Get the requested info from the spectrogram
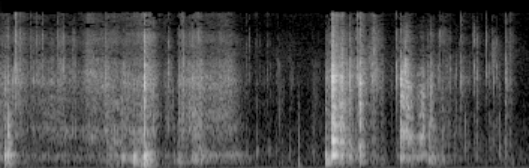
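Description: Clear plastic packaging crinkling, with cardboard rustling, as a bagged figure is pulled out of a cardboard box. The handling noise comes in irregular bursts, with a short lull about two seconds in and the sharpest crinkles just after.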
